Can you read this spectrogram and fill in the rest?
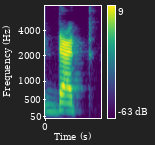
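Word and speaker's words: debt: अब यहां पर देखिए बी टी का कॉम्बिनेशन है। बी टी का यहां पर बी को नहीं पढ़ना है। डेप्ट नहीं पढ़ते। डेट डेट पढ़ते हैं। बी साइलेंट है।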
